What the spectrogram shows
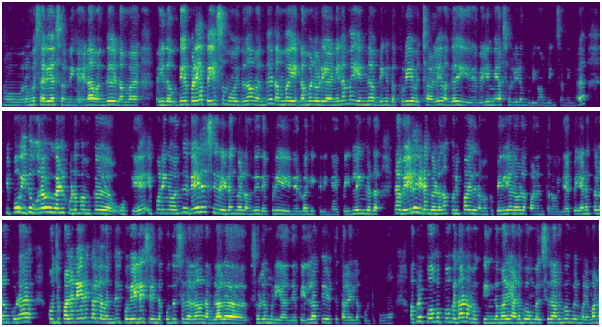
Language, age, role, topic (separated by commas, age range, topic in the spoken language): Tamil, 30-34, host, உங்களுக்கு பயனளிக்கும் நேரங்களில் “இல்லை” என்று மரியாதையாகவும் தெளிவாகவும் நீங்கள் எப்படிச் சொல்கிறீர்கள்?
